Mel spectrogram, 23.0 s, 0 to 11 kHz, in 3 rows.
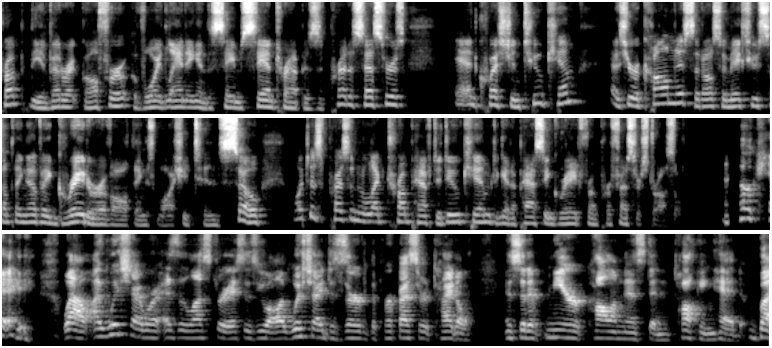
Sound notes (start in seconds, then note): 15.8 laugh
